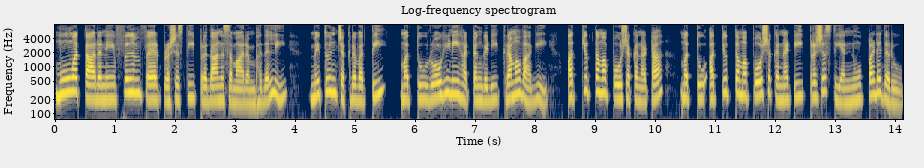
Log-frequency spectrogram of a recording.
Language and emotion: Kannada, neutral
